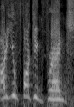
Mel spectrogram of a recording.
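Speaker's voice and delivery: mock-angry shouting. Retelling how a man approached their group, the speaker acts out his angry shout. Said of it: "shouted at us with an angry voice".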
